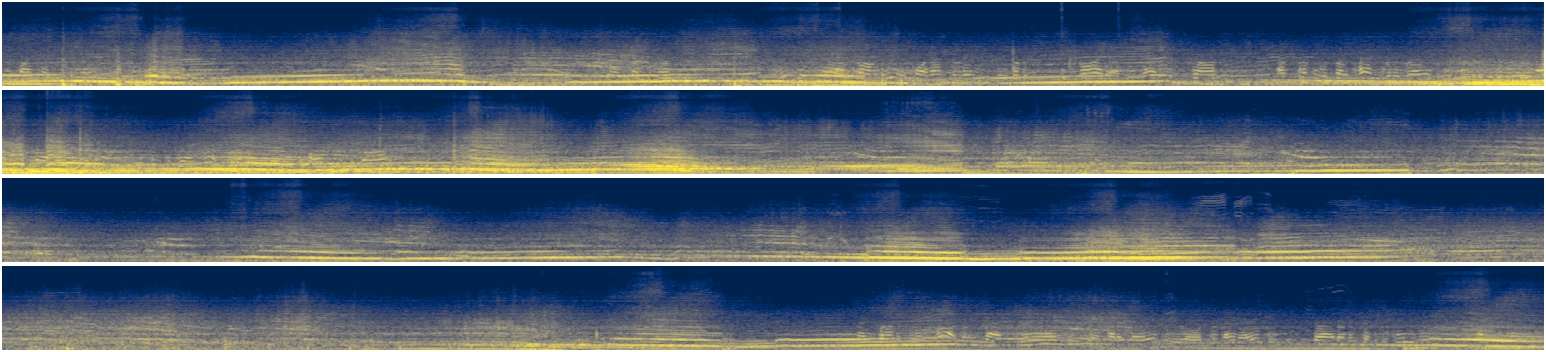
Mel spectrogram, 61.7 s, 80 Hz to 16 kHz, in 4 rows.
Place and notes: Unnamed Road, Louth, UK - british superbikes 2002 ... superbikes ...
british superbikes 2002 ... cadwell park ... superbikes qualifying ... one point stereo mic to minidisk ... correct date ... time not ...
